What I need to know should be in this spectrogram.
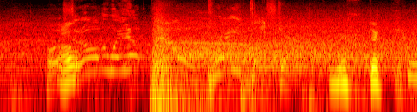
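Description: A body slams onto a ring mat with a heavy thud.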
